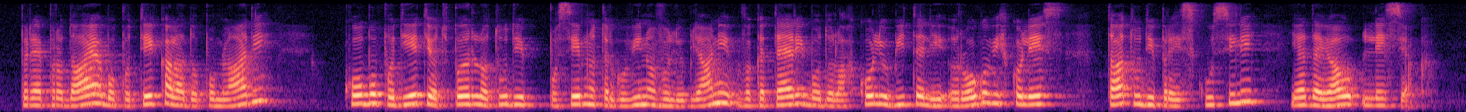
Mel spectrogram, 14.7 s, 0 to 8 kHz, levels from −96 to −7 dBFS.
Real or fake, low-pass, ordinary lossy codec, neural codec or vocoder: real; 7.2 kHz; none; none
